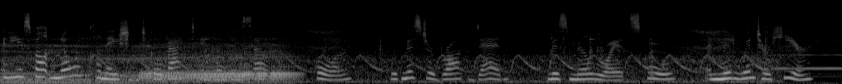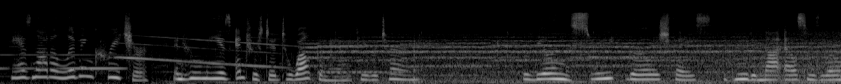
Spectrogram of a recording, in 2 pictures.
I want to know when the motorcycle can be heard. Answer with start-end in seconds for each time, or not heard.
0.0-3.0.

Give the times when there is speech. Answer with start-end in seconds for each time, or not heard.
0.0-12.6, 13.7-16.7.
